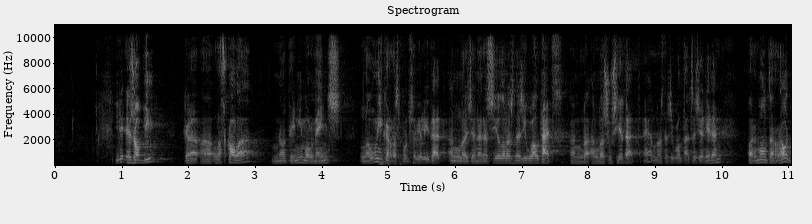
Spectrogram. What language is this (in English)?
Catalan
